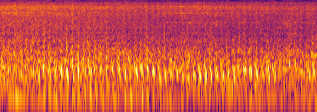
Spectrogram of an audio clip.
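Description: A National Guard Black Hawk helicopter flies overhead, searching for a woman swept into Havasu Creek by flash floods at Grand Canyon National Park, its rotor blades thumping in a fast, steady rhythm over a loud, continuous engine roar, with no voices.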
